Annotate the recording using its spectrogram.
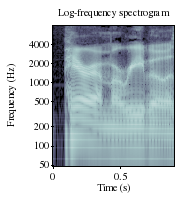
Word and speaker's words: Paramaribo: Yeah, well, okay, so this capital split, it's pronounced like it's Paramaribo is how I'd pronounce it. He pronounced it very differently.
